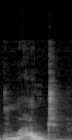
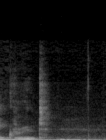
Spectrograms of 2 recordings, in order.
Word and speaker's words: Grout: And it's pronounceable, Grout. Although some people would say Groot.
